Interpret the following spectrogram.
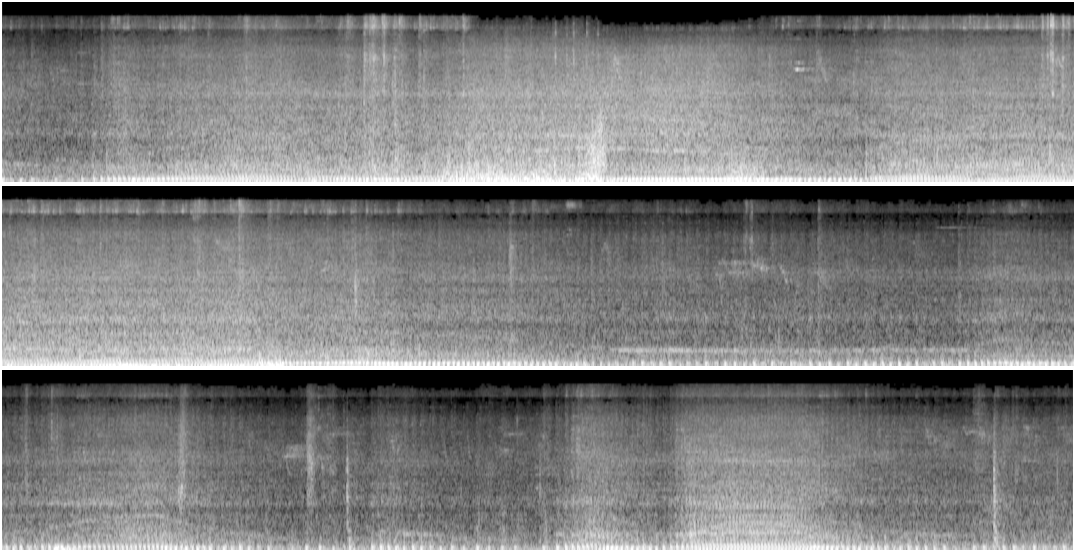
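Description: Motor scooter running while being ridden along slowly, with a steady low rumble. It is louder for the first half and quieter from about halfway on.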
